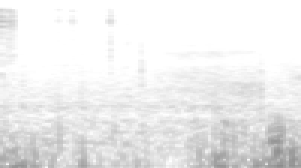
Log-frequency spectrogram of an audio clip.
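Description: Faint handling sounds from a trigger spray bottle of automatic transmission fluid being worked over the pivot joints of a car's window regulator, with a few small clicks and a soft hiss of spray.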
